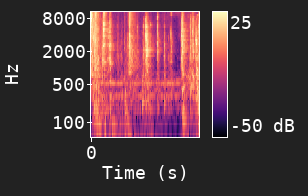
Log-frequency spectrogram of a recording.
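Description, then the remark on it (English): A heavy laboratory door slams shut, followed by a quick series of loud thunks and metallic clunks as the tumblers in its locks tighten shut, with no voices. “the door to the laboratory slammed shut, and McCallan heard the tumblers in the locks tighten shut”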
